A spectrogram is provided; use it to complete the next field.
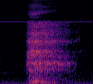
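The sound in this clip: A person draws one deep, calming breath before praying, a single long breathy rush lasting about a second that swells quickly and then slowly fades, with no talk around it.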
